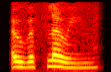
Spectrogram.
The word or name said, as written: overflowing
